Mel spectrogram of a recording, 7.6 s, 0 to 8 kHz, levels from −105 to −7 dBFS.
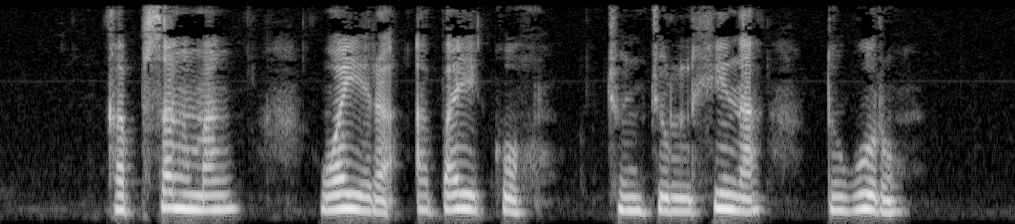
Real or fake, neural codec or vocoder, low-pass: real; none; 7.2 kHz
